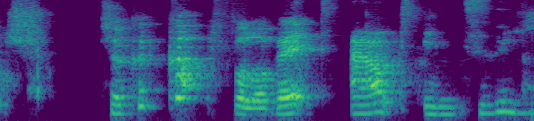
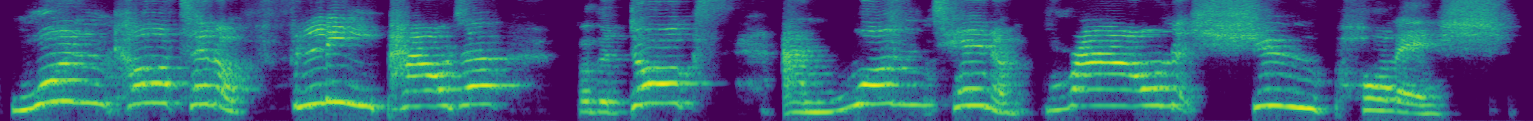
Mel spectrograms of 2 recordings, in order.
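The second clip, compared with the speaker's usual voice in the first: high, loud eager father, slowing at the end; an eager dad ticking off his shopping; father reporting his purchases, high and loud; excitable father voice; 11 semitones higher, 11 dB louder than usual. Acted. Mr Cranky voiced in story.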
